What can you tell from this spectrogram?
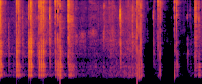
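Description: Hammer striking a steel yarning iron in sharp metallic taps, packing oakum down into the joint between a cast iron toilet flange and the pipe. The strikes come about three a second for the first second and a half, then a few scattered clinks.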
